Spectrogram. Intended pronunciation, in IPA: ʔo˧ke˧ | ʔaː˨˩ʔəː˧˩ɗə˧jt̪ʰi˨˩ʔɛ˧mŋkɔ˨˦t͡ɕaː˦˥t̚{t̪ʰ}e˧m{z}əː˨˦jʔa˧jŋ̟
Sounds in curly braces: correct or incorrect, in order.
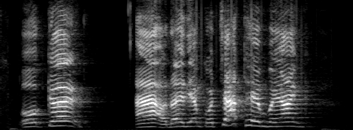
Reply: correct, incorrect: v

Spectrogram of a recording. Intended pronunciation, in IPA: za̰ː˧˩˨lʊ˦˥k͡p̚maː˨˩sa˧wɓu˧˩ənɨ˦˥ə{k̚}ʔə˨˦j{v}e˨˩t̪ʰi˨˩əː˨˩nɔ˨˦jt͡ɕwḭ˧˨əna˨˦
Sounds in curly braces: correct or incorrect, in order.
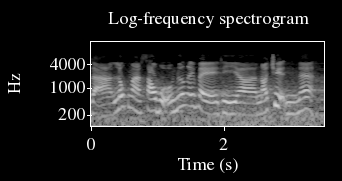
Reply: correct, correct

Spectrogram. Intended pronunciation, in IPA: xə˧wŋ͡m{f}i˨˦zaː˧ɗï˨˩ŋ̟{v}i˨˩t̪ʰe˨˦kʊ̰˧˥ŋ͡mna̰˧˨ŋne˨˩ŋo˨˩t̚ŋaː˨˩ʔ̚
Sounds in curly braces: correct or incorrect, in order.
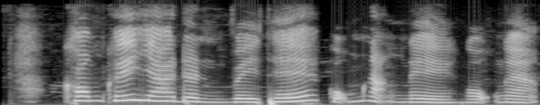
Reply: incorrect: x, correct

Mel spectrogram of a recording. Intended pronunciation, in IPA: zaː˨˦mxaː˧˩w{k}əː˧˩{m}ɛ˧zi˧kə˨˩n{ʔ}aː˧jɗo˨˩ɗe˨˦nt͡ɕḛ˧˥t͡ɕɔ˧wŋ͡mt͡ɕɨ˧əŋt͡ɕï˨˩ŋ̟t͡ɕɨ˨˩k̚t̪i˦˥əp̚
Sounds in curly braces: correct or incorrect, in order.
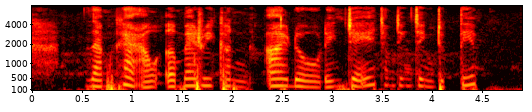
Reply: incorrect: ʔ, correct, correct

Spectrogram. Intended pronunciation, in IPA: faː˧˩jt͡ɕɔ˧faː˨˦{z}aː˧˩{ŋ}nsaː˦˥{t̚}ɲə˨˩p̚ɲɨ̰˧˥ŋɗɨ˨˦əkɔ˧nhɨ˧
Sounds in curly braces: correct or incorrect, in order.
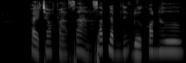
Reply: incorrect: s, incorrect: none, incorrect: p̚

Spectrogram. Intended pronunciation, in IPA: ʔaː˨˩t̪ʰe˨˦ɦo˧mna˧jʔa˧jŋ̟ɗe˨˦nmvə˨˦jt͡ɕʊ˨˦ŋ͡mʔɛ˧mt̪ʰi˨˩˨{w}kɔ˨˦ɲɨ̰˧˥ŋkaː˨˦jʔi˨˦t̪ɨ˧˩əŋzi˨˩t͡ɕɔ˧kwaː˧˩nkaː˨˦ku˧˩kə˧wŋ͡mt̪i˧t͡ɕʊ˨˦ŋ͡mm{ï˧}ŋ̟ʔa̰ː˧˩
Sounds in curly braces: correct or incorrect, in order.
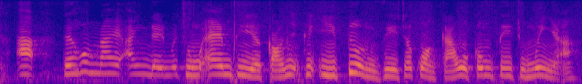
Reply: incorrect: none, incorrect: ï˨˩

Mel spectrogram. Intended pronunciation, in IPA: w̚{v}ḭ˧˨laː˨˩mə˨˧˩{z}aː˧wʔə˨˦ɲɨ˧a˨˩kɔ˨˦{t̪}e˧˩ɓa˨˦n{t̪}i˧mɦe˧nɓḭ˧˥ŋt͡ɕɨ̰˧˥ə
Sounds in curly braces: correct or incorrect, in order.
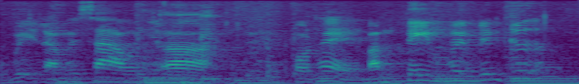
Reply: correct, incorrect: s, incorrect: t̪ʰ, correct

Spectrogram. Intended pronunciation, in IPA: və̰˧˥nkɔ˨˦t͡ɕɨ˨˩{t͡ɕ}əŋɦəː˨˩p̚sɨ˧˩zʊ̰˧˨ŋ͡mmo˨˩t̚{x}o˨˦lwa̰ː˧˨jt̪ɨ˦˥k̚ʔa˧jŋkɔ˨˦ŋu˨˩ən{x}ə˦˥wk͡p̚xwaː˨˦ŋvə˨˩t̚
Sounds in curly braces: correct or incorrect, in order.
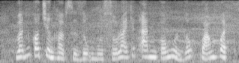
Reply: incorrect: none, incorrect: s, incorrect: ɣ

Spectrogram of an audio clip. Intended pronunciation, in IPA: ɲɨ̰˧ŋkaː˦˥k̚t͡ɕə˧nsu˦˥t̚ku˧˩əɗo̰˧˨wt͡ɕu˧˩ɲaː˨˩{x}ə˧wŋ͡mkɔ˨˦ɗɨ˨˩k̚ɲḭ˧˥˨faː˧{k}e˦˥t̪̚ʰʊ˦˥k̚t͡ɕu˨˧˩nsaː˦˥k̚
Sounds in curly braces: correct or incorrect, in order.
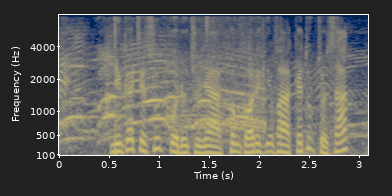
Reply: correct, correct

